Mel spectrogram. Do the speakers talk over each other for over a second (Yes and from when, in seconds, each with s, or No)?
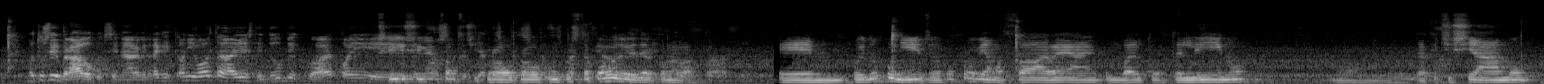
Yes, from 3.8 s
